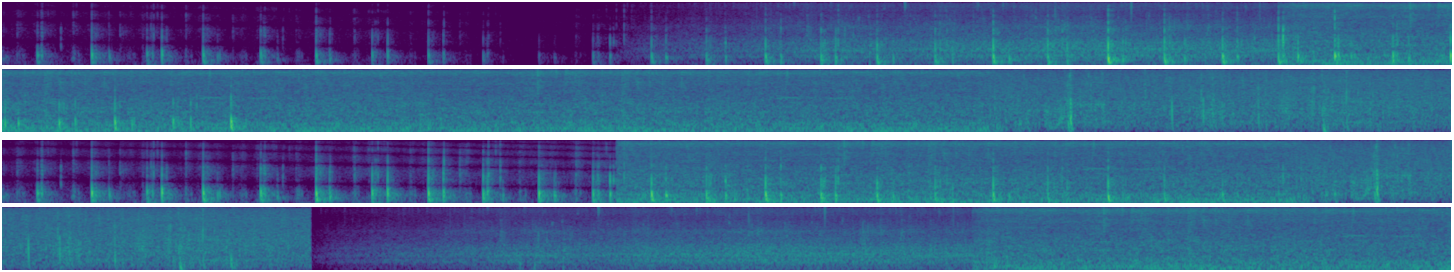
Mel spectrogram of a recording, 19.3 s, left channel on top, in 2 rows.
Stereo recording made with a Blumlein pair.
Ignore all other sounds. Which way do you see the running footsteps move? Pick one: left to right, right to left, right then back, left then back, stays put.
right to left.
